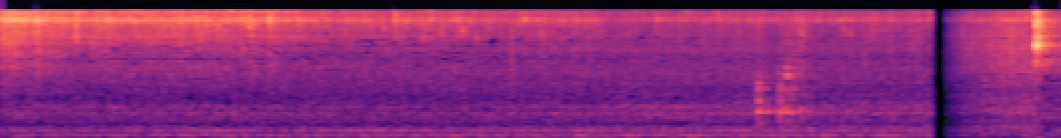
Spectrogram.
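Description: Ghee sizzles with cardamom and bay leaf for payesh, a steady close frying hiss with faint crackle, briefly cutting out before a short clatter at the end.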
